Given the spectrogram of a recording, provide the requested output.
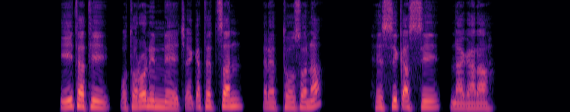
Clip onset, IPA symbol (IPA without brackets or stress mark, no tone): ʔ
